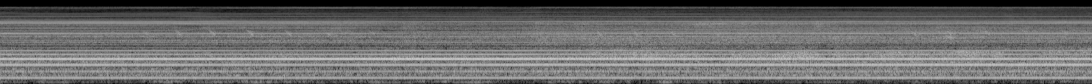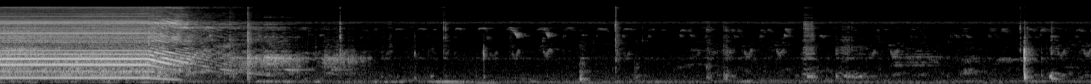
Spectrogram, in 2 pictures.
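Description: Electric heat gun running with a steady whine and blower hiss as it heats a motorcycle headlight lens to soften the sealant adhesive. About twelve seconds in it is switched off and the whine slides down and fades as the fan spins down. Then there are light scattered clicks as the lens edge is pried with a thin pick.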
